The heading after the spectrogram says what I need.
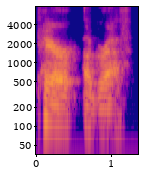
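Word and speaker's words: Pairagraph: group but it's it's spelled paragraph with an extra eye after the so it's pair a graph it's really very interesting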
